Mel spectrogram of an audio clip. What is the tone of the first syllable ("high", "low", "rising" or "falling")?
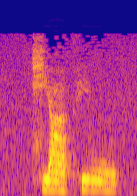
low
